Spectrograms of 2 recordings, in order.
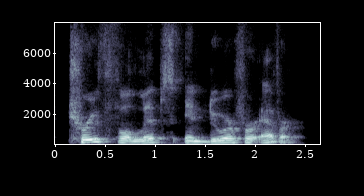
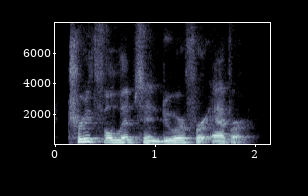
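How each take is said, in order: Both takes have the same delivery.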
